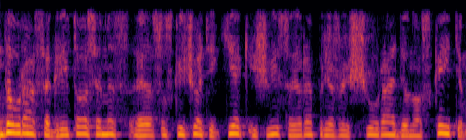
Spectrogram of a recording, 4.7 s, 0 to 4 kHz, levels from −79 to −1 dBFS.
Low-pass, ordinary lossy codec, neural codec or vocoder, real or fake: 3.6 kHz; AAC, 32 kbps; none; real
